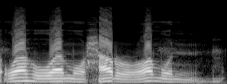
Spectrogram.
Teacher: Nah, pada lafal mun ketemu ain, ini harus dijelaskan suara tanwinnya karena adanya tanwin bertemu dengan huruf ain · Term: izhar halqi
